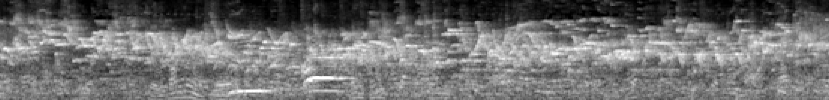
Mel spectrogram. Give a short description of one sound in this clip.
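A songbird sings a fast, rich, warbling song close by.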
